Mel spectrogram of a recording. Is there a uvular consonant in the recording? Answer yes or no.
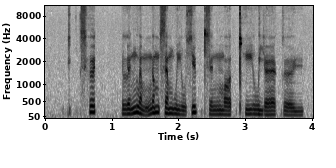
no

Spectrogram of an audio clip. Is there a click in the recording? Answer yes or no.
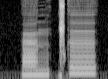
yes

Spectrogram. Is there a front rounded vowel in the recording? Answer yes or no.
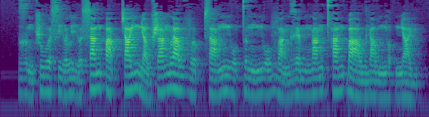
no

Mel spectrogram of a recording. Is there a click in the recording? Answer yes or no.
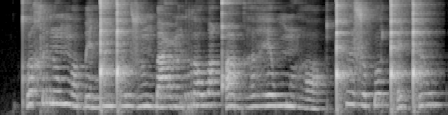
yes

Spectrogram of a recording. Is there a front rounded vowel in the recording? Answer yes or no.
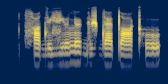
yes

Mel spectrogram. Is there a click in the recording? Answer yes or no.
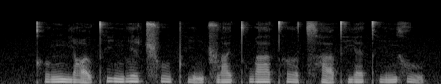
no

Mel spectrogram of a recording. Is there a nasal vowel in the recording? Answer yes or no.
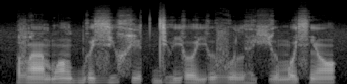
yes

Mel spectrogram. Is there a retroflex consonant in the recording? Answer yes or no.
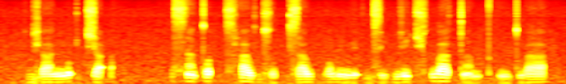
no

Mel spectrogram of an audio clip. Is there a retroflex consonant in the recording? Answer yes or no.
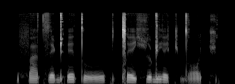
yes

